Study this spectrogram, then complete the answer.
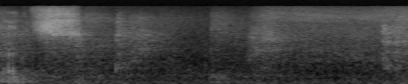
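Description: A sponge wipes across a blackboard.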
